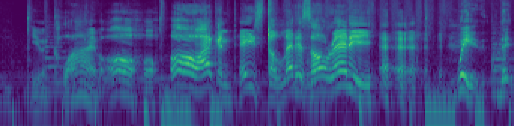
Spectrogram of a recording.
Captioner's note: laughs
